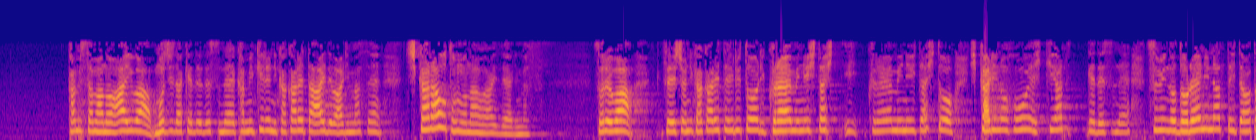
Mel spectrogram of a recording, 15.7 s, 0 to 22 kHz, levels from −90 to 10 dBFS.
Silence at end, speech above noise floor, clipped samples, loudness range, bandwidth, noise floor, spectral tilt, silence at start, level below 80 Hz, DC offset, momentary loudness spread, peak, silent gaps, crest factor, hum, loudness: 0 s; 42 dB; under 0.1%; 3 LU; 6.6 kHz; -58 dBFS; -2 dB/octave; 0.85 s; -54 dBFS; under 0.1%; 13 LU; 0 dBFS; none; 18 dB; none; -17 LUFS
